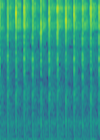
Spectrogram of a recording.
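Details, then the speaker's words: Shockwave therapy device treating tennis elbow (lateral epicondylitis) at the tendon attachment points, with ultrasound gel applied: rapid regular clicking pulses, about twelve per second. "yeah so this is really you know delivering that ultrasound wave into the tissue"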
